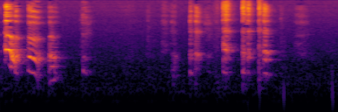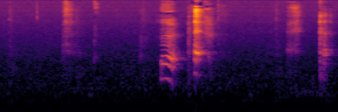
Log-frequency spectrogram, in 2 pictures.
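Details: A young child makes short, deliberate fake cough bursts for attention, with voiced, playful sounds between them; a voluntary cough, not an illness cough.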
